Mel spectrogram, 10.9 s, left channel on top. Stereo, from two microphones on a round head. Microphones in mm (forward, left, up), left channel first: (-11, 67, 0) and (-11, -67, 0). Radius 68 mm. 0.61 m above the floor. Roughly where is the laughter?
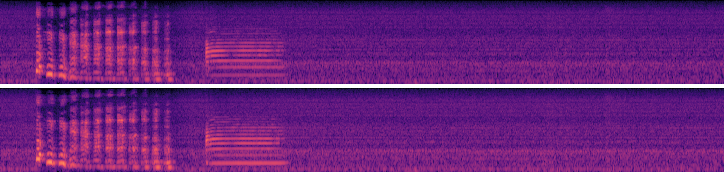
Left.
